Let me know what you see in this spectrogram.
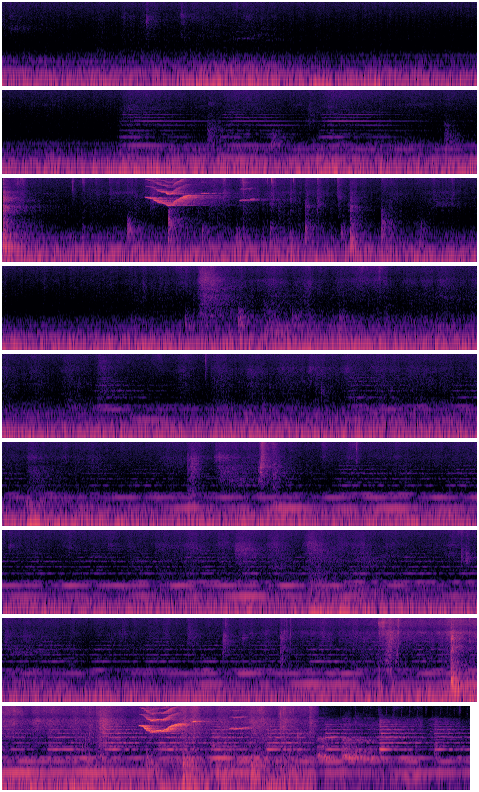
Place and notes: hilden, mittelstrasse, st. johannes kirche
läuten zum abendgebet, zunächst aufgenommen in der kirche dann gang zum ausagng und aussenaufnahme
soundmap nrw:
topographic field recordings, social ambiences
